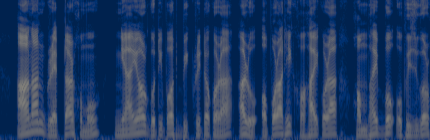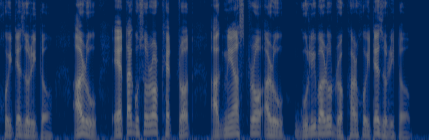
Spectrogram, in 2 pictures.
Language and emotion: Assamese, neutral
